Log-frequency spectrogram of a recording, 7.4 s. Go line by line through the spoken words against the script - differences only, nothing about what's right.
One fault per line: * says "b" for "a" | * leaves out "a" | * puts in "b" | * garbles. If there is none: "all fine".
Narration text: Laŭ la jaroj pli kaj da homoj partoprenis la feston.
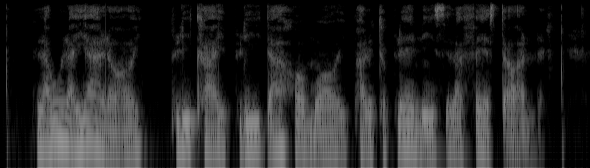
* puts in "pli"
